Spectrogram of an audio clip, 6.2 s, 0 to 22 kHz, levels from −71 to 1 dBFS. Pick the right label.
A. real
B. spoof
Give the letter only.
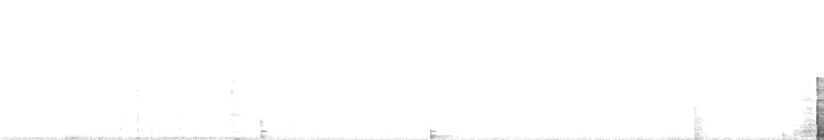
A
